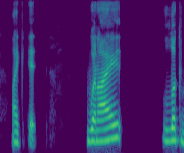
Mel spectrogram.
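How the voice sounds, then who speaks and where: An animated voice talks at a moderate pace. The recording is very clean, with a silent background. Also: woman. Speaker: kindergarten teacher and union president. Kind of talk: casual interview conversation. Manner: loud.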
